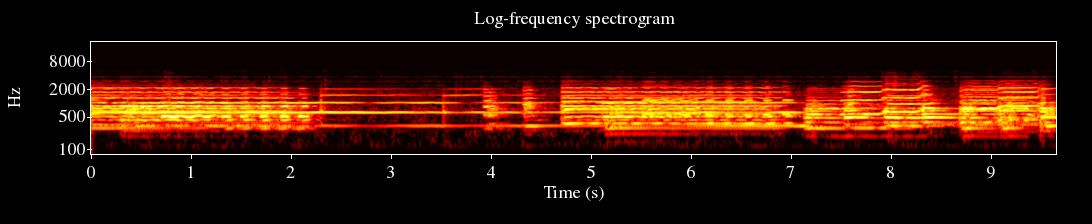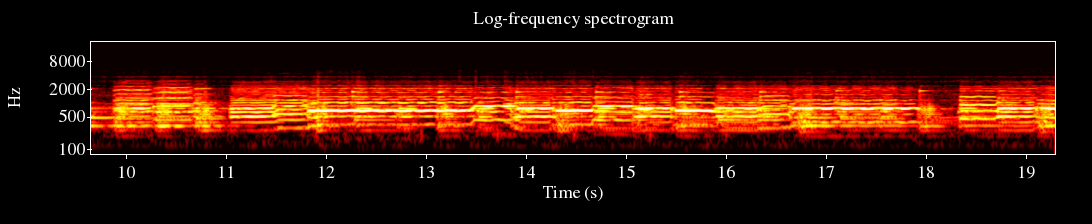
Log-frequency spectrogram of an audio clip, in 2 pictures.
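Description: A 1928 acoustically recorded dance-orchestra waltz on a 78 rpm shellac record, playing on a 1926 Victor Orthophonic Victrola Credenza with a steel needle. The band plays an instrumental passage in waltz time with no vocal.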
